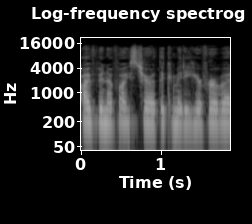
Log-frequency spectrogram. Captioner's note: speaking French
